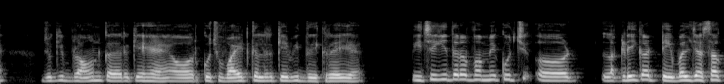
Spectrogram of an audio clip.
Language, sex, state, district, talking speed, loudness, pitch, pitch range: Hindi, male, Bihar, Kishanganj, 200 wpm, -17 LUFS, 175 Hz, 160-195 Hz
